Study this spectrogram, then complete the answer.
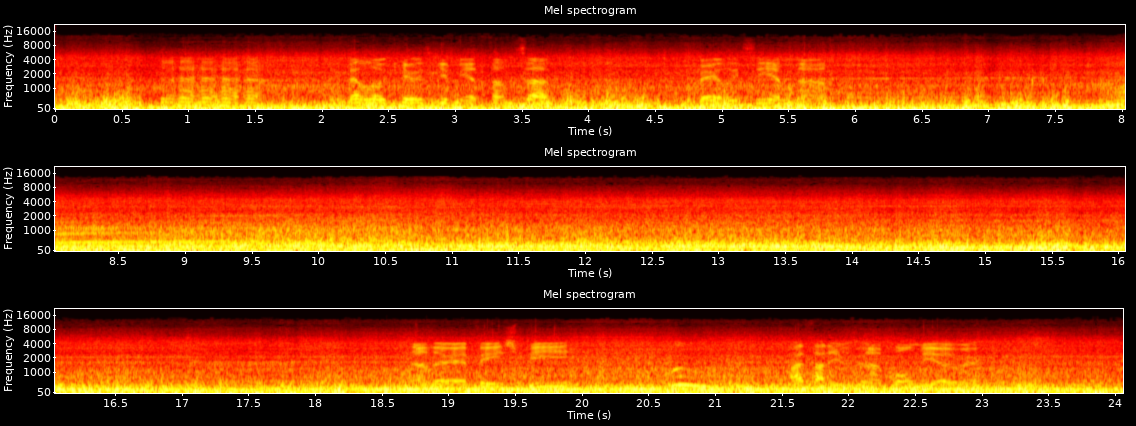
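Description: Wind roars loudly against a motorcycle rider's helmet.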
